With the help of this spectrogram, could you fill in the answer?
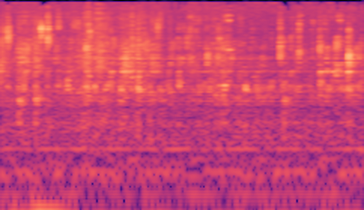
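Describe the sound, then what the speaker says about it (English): Engine oil dripping from the drain of a Subaru WRX during an oil change: a steady, faint trickle with scattered drips against low background noise, no talk. "we'll let that drain completely till it starts to drip"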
